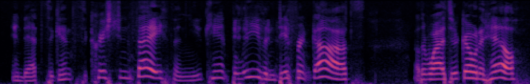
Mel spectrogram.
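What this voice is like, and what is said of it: Church lady character voice. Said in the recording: “my church lady impression”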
